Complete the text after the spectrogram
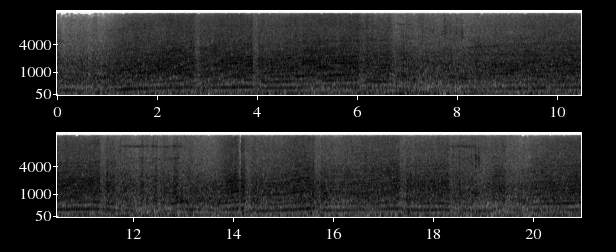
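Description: A racing car engine screams, rising in pitch through each gear and dropping with each shift.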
